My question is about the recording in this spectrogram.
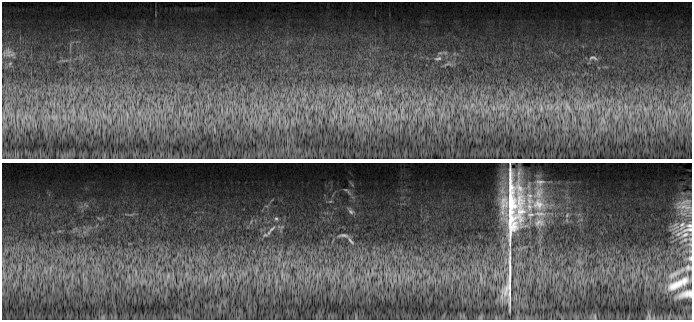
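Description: Golf driver striking the ball off the tee: one sharp crack near the end, over a steady faint outdoor background.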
